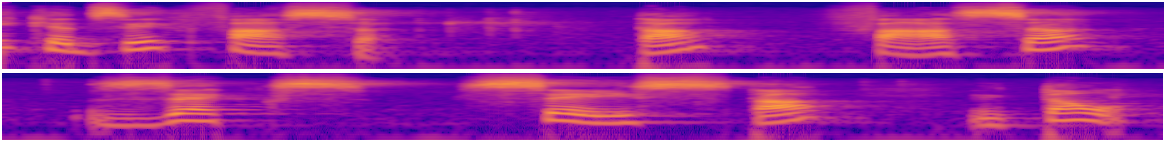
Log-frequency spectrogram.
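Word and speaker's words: sechs: dizer faça tá faça zex então 6 em alemão a gente diz sexo tá e a gente pronuncia assim Seria algo do tipo faça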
